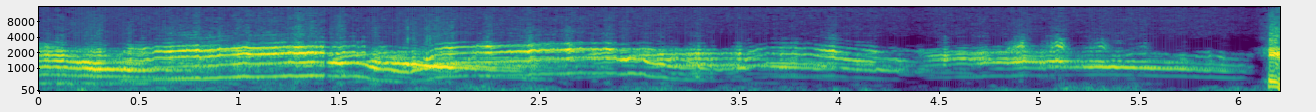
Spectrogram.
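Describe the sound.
A cat's long, loud, drawn-out yowl, continuous and wavering in pitch for several seconds, ending with a brief sharp click.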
